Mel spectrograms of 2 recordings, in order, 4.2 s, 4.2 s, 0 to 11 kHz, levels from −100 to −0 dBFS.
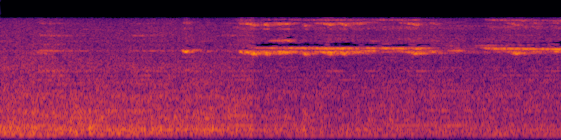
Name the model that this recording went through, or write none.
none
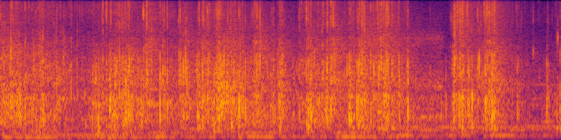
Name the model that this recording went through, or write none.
none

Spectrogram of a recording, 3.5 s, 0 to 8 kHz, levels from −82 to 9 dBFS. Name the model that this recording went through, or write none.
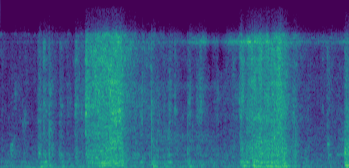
vocoder, WaveNeXt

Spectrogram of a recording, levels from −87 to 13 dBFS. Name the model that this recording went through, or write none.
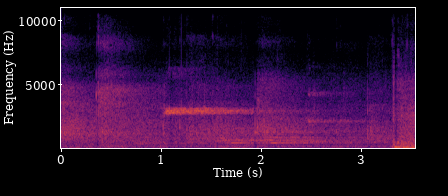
none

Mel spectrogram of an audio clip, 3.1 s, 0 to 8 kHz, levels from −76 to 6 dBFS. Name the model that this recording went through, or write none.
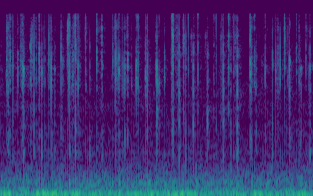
vocoder, WaveNeXt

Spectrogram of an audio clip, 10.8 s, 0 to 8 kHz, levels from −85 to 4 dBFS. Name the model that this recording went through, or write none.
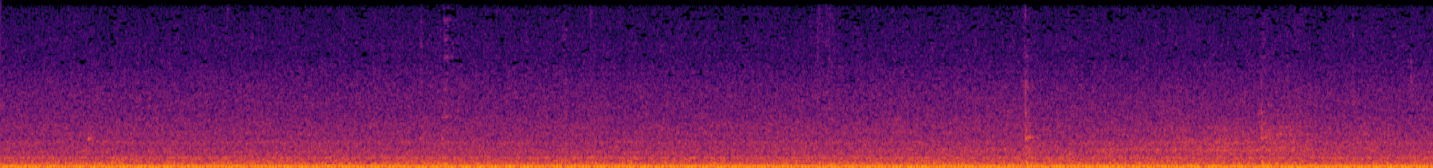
none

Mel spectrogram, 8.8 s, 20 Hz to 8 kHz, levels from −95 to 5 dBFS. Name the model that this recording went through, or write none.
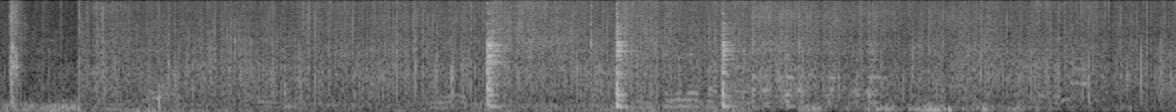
none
